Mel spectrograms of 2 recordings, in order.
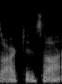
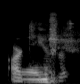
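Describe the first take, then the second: First: The ending sounds like 'saw', unlike Kansas. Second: The ending sounds like the end of Kansas. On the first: The speaker calls it right. "Kansas is Kansas but Arkansas is Arkansas" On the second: The speaker calls it wrong. "and not Arkansas"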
